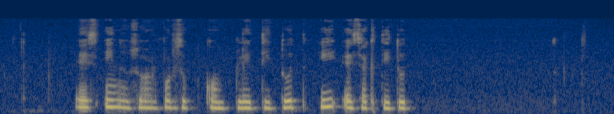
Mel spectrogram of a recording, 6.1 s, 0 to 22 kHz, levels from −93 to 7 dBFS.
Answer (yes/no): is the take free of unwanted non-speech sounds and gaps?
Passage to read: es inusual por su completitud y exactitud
yes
